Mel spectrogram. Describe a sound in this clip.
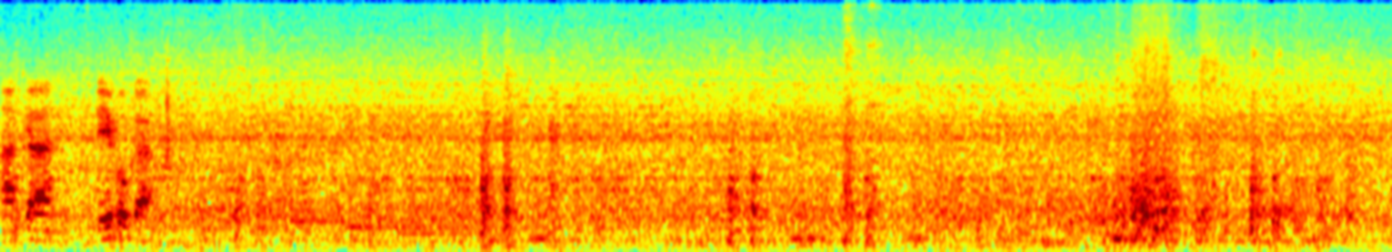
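A vehicle engine hums and rumbles steadily while driving.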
